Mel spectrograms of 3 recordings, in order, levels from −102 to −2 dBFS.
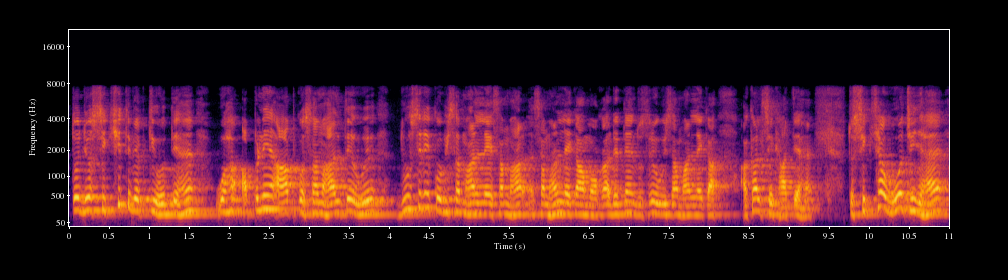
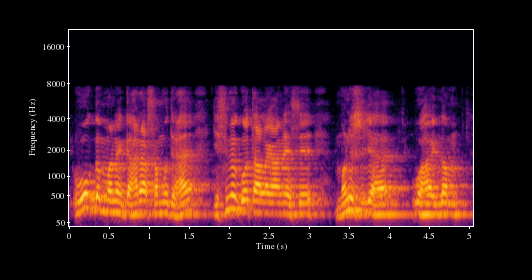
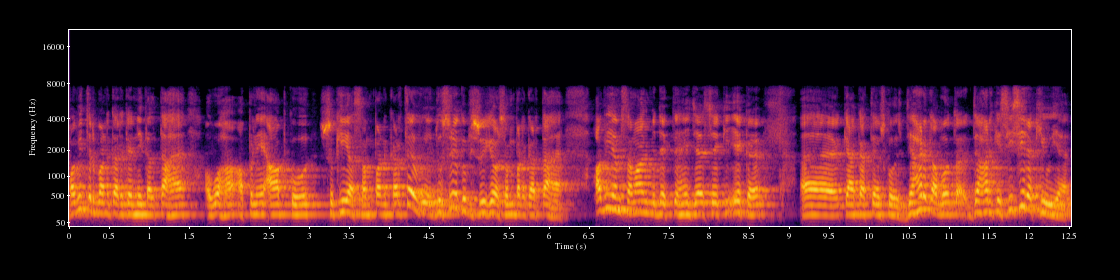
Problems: none marked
